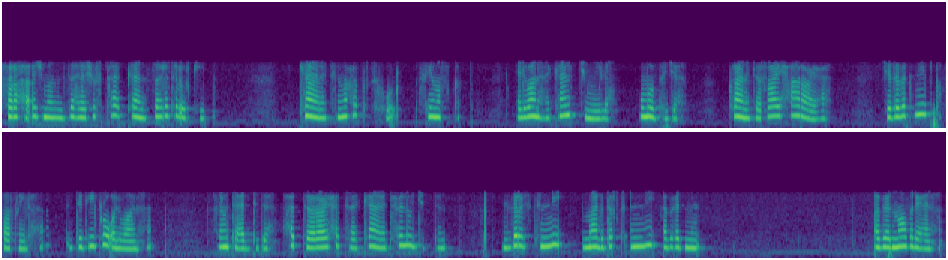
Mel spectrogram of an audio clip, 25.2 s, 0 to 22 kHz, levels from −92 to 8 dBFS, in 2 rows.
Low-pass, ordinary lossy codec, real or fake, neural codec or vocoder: 3.6 kHz; none; real; none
